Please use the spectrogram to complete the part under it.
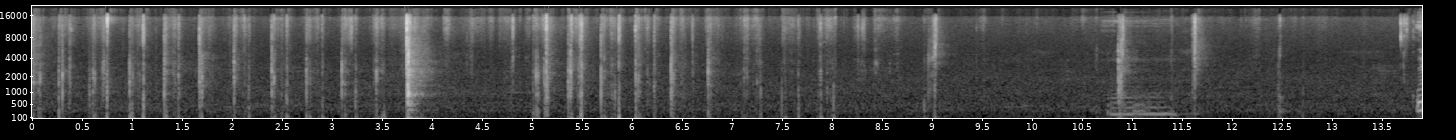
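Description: Tarot cards being shuffled by hand in repeated quick riffles and flicks, close and crisp, with a short pause and a faint low hum near the end.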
